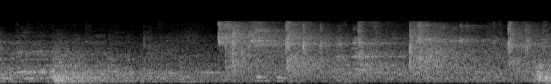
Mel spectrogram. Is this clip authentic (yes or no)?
yes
